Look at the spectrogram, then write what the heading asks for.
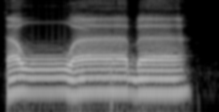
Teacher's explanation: di wawu itu nggak putus suaranya, nggak tawwaba, harus tawwaba.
